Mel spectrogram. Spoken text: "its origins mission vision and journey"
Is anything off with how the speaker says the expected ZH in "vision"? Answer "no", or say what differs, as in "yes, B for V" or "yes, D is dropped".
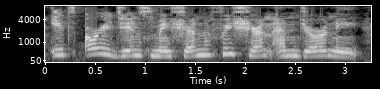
yes, SH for ZH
